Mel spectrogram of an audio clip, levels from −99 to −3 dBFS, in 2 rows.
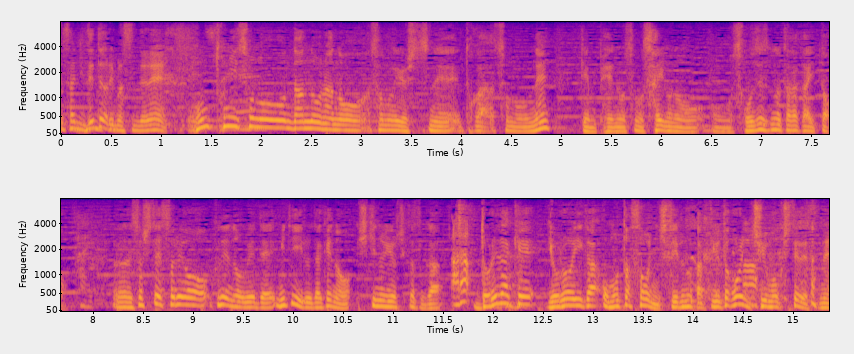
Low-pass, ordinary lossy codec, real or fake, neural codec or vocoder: none; none; real; none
